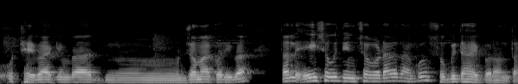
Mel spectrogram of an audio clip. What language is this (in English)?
Odia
